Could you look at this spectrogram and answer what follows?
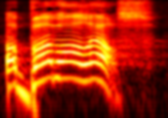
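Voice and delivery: high, drawn-out proclamation; emphatic scripture quote; proclaimed scripture. Acted. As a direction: declare the verse slowly and high. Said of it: "King Solomon writes these words".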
